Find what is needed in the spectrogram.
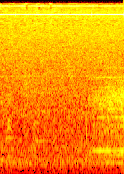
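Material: Nothing is struck.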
